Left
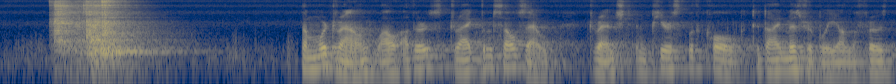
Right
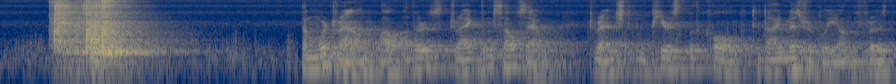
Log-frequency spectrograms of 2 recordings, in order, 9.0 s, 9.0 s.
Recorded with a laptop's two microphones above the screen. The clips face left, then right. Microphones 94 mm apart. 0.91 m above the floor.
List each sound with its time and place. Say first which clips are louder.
0.5 s crushing: right 1 dB; 60° right (ahead or behind), 3.5 m
3.0 s a man speaking: left 8 dB; 40° left (ahead or behind), 0.5 m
